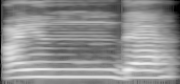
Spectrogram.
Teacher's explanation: nun sukun ketemu dal samar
